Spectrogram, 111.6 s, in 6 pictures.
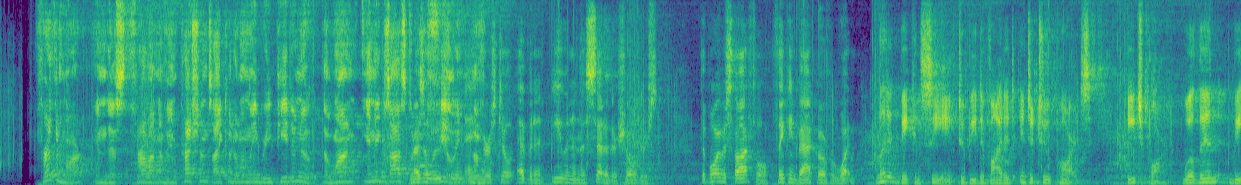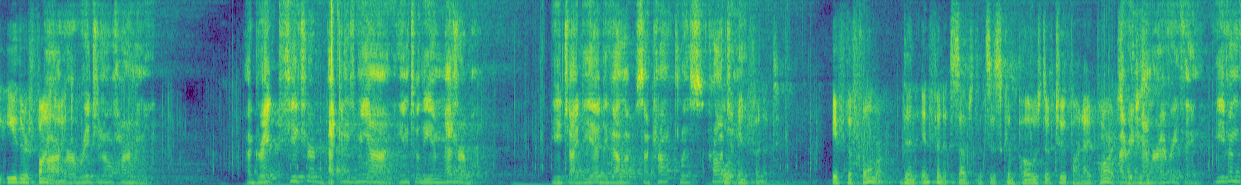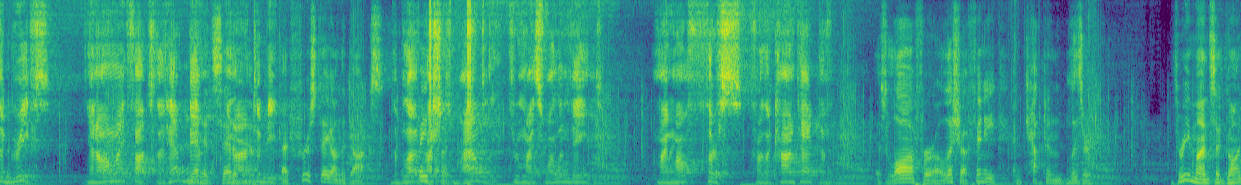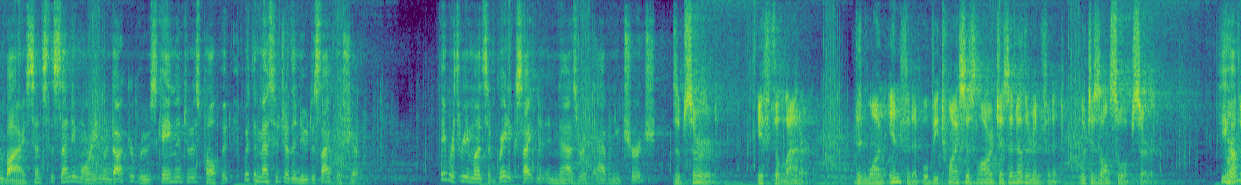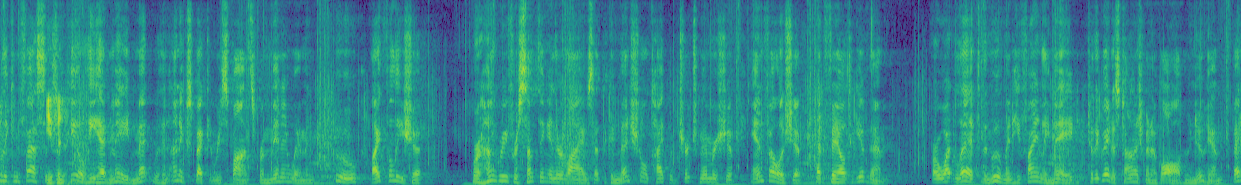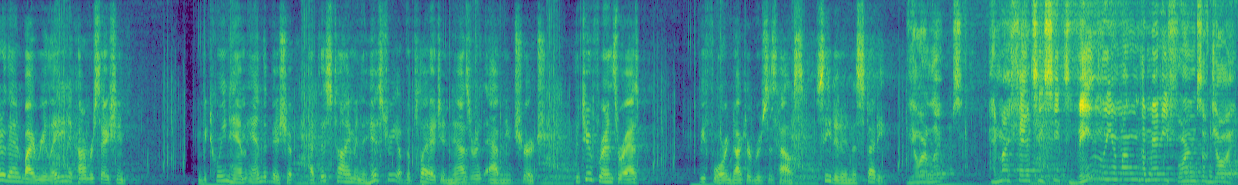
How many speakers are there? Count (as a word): three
